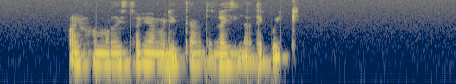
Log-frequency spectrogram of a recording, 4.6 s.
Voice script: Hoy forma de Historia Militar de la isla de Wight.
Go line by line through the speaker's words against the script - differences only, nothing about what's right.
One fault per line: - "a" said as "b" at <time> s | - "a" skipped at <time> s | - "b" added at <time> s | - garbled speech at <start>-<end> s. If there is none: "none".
none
